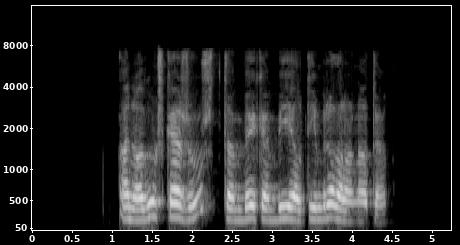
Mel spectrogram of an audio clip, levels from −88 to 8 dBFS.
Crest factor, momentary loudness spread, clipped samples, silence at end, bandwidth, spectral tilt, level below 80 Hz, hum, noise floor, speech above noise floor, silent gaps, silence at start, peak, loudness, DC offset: 14 dB; 9 LU; under 0.1%; 0.85 s; 7.6 kHz; -5.5 dB/octave; -66 dBFS; none; under -90 dBFS; over 75 dB; none; 1.1 s; -2 dBFS; -16 LUFS; under 0.1%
